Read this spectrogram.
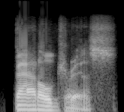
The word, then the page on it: battledress: American English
